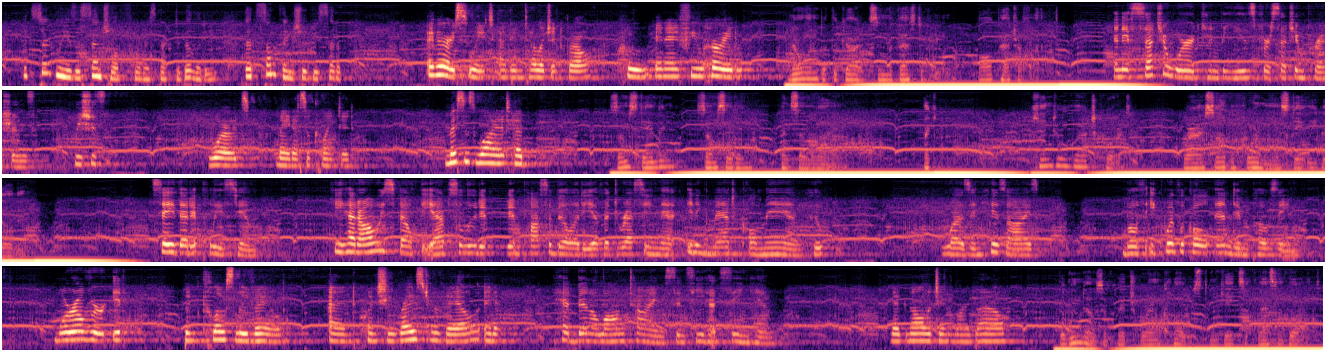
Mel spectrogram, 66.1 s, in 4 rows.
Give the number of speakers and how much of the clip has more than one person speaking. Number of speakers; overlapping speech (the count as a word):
four, no overlap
